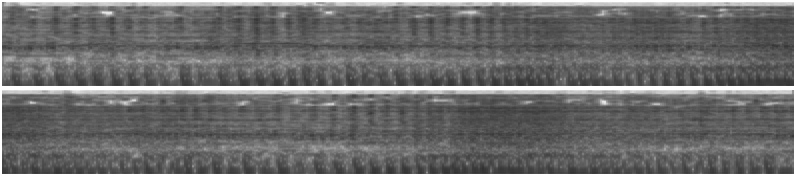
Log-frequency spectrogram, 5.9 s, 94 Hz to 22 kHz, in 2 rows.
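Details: Yamaha Mio bored up to 150cc with standard parts, freshly assembled, first start test (previously rough, worse when hot): low, even thumping idle with a loud exhaust, no knocks or rattles; runs smoothly.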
